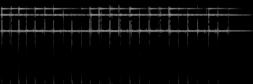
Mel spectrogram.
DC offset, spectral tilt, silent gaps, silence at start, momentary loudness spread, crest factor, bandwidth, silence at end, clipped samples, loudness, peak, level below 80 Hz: under 0.1%; 6 dB/octave; none; 0 s; 4 LU; 14 dB; 17 kHz; 0.05 s; under 0.1%; -21 LUFS; -10 dBFS; -78 dBFS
